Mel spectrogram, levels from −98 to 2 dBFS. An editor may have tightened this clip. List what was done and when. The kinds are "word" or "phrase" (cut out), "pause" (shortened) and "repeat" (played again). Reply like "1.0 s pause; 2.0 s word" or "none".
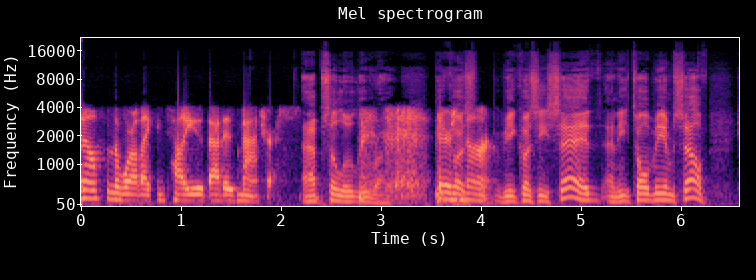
1.6 s phrase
